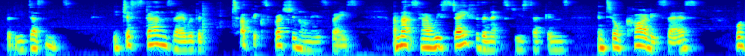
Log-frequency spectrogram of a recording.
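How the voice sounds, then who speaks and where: A reader narrating a children's novel aloud in steady first-person storytelling. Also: mid-range voice, highs cut off.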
